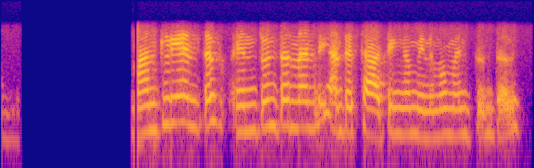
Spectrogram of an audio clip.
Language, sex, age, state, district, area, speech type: Telugu, female, 18-30, Telangana, Peddapalli, rural, conversation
